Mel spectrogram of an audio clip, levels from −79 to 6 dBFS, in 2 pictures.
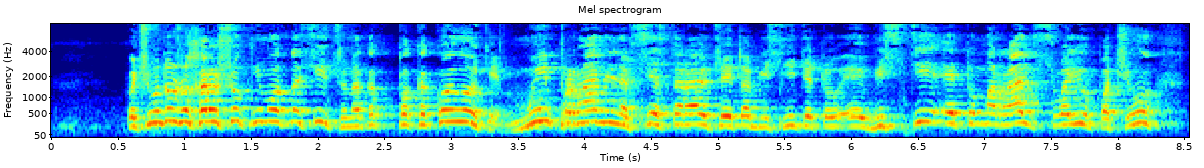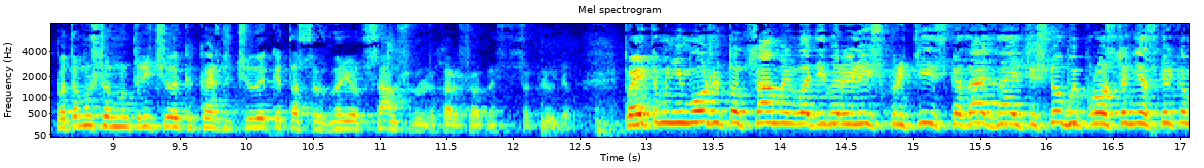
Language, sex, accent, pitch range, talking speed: Russian, male, native, 200-275 Hz, 190 wpm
